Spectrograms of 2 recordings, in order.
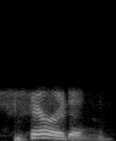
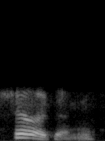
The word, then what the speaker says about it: Sheridan: don't pronounce it correctly most people think it's sheraton and they're like oh like the hotel sheraton how do you spell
